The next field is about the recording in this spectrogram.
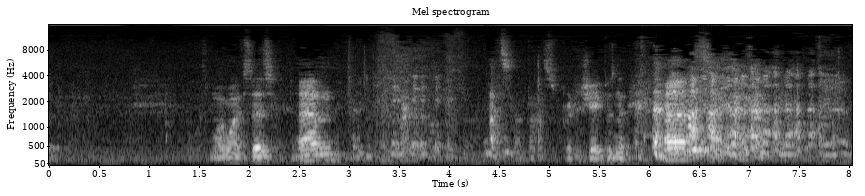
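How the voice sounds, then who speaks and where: A British man doing live stand-up patter in an awkward, rambling, halting way, like a comic whose jokes are bombing. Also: fairly high pitch, noisy background. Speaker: stand-up comedian with songs. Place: small live comedy venue on stage. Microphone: stage microphone. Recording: echoey live venue, distant, music behind.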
